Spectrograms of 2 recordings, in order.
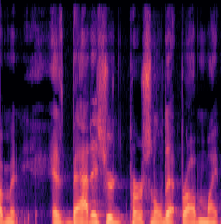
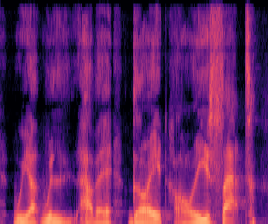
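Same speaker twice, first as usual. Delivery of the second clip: put-on heavy German accent, drawn out very slowly; 4 semitones lower than usual. Retelling what Klaus Schwab would say: Klaus Schwab thick German accent. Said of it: "putting the thick German accent".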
